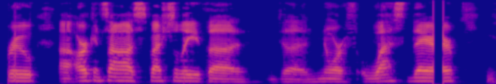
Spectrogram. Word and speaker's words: Arkansas: The law says it has to be pronounced Arkansas. There was a big argument in Congress between Arkansas's two senators. One of them insisted on calling it Arkansas, and the other one insisted on calling it Arkansas. And Arkansas guy won and made it illegal to call it Arkansas.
